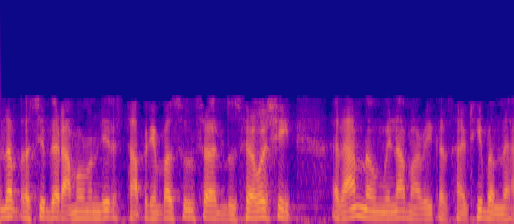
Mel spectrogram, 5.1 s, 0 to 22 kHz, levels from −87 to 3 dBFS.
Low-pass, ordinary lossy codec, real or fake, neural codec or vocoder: 3.6 kHz; MP3, 24 kbps; fake; codec, 24 kHz, 0.9 kbps, WavTokenizer, small release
